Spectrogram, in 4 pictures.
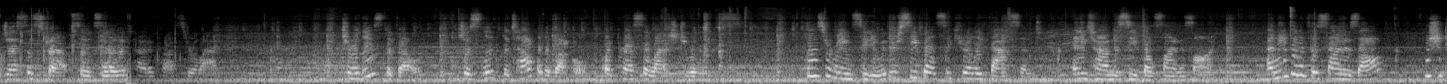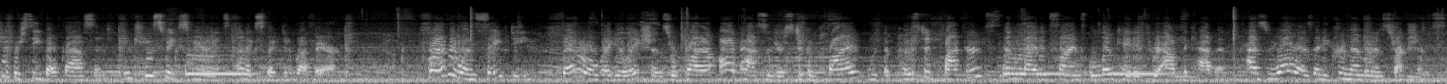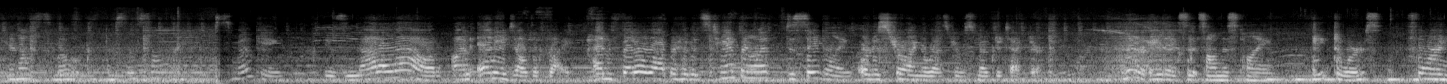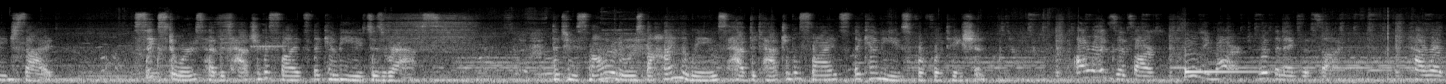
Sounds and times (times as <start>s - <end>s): Speech: 0.0s - 2.2s, 3.4s - 7.4s, 8.1s - 18.0s, 18.7s - 53.4s, 54.1s - 57.8s
Music: 0.0s - 57.8s.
